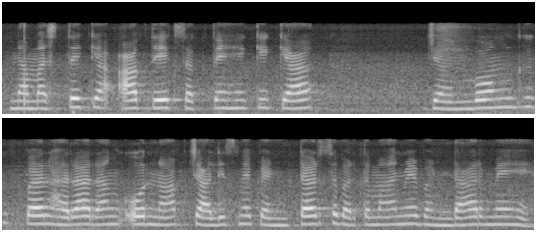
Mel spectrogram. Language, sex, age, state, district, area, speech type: Hindi, female, 18-30, Madhya Pradesh, Harda, urban, read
